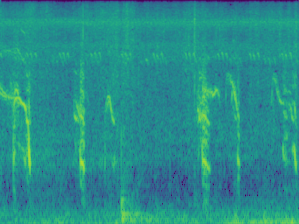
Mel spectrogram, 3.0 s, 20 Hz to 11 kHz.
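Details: Jumbo Cornish Cross broiler chickens, 44 days old, raised for meat: a few scattered high, arched peeps, each sliding downward, separated by pauses, with a low thump near the middle.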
